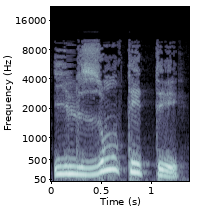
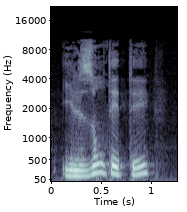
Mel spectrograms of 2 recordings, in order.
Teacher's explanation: You get first the liaison z and then you get the t.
